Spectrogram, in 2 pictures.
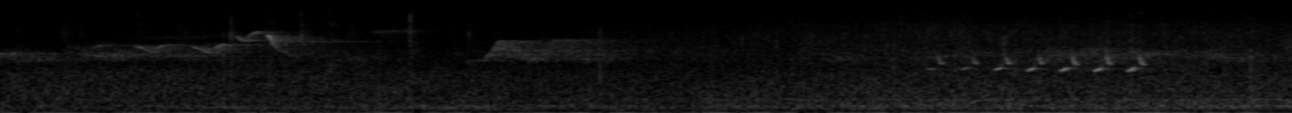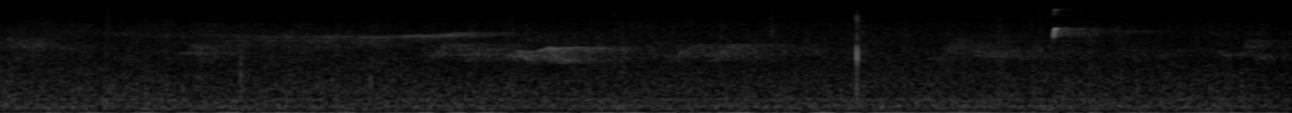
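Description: Several songbirds singing: short, varied phrases, with a quick trill of about six notes about five seconds in, over a steady background hiss.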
